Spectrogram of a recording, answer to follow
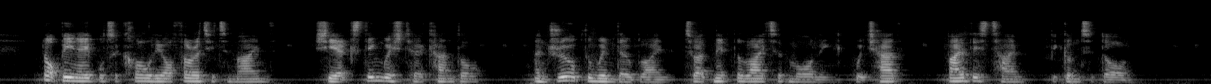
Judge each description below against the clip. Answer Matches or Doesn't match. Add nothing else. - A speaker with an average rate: Matches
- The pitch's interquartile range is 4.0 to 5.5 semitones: Doesn't match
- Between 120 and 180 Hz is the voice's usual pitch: Matches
